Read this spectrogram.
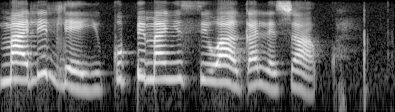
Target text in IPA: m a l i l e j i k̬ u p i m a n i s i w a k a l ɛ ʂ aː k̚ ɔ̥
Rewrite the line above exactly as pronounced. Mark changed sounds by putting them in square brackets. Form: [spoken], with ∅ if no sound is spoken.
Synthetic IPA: m a l i l e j i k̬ u p i m a [ɲ] i s i w a k a l ɛ ʂ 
